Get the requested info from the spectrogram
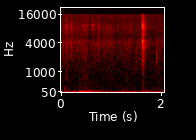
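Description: Low rumble of a handheld camera being moved quickly, loudest in the first second, with a single sharp click about one and a half seconds in.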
